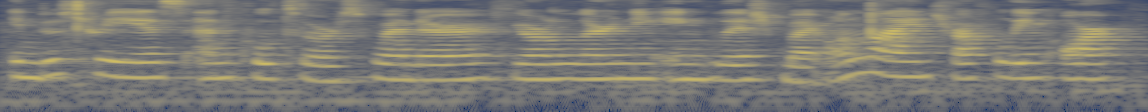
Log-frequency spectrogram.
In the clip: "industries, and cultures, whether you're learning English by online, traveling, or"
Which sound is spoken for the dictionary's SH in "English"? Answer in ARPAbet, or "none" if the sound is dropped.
SH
